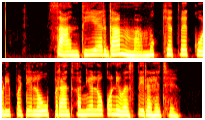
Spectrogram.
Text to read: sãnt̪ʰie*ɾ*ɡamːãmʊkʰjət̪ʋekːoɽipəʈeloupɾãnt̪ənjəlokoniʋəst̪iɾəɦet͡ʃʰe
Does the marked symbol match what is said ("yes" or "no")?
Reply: yes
